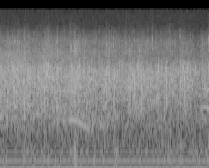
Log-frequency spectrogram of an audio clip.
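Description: Congregation applauding: a steady wash of clapping after a line of the sermon.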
